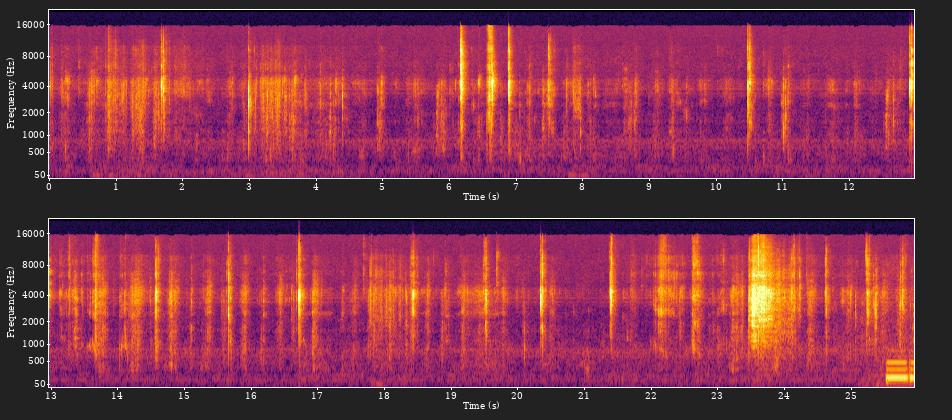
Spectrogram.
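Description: Close-miked eating of a chicken gyro wrap and fries: wet chewing with many sharp mouth clicks and bites, some crunchy. Near the end comes a louder brief rustle, then a short hummed 'mm'.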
